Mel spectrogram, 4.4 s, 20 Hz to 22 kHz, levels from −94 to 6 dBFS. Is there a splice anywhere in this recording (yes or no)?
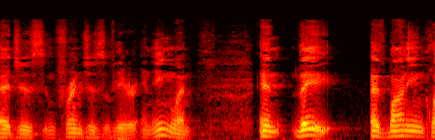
yes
